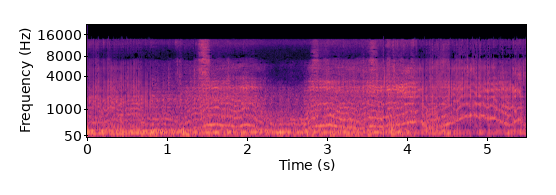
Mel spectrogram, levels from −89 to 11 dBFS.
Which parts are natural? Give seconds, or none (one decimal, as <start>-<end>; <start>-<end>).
0.8-4.1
